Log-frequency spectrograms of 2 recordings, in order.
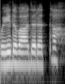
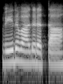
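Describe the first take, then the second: First: The final 'h' sound is only lightly breathed. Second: The final 'ha' sound is fully pronounced. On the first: The speaker calls it right. "ಅಲ್ಪವಾಗಿ ಹೇಳ್ಬೇಕು ನಾವು" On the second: The speaker calls it wrong. "ವೇದವಾದರತಾಹ ಅಂತ ಹೇಳ್ಬೇಡಿ"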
